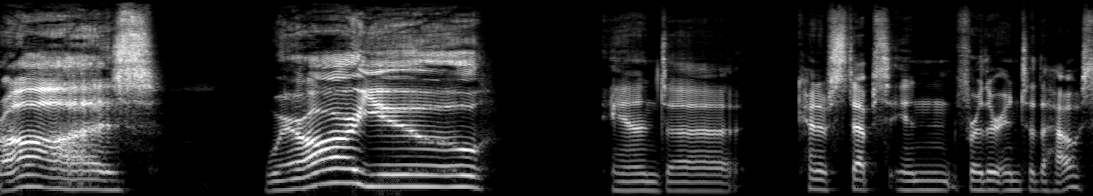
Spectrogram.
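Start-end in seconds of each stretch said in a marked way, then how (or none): 0.0-3.6 loud, very slow, unearthly voice stretching the words. Narrator voicing a large figure stepping into the house, not-quite-human voice. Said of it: "you hear a voice that sounds not quite human".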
